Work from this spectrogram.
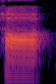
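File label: "hah", English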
